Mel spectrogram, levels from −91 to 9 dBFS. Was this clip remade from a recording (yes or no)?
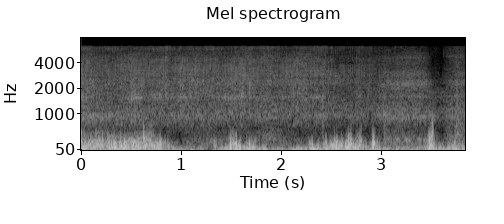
no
